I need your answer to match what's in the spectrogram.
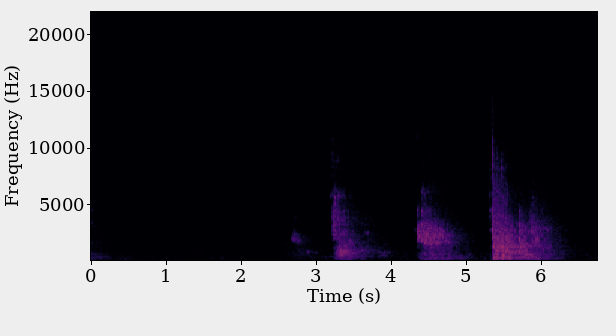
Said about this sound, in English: I can hear a couple of pews just sort of creaking.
